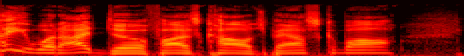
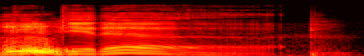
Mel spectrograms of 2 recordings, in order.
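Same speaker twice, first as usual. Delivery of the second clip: low, drawn-out, rising habitual way of talking; 6 semitones lower, 6 dB louder than usual. Showing how a man who asked about wrestling talked, imitating how a man talked. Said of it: "and that's how he talked".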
